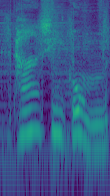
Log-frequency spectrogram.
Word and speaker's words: Dasigom: Beth Seung-Ju Lee named her company Dasigom, pronounced Dasigom in Korean.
